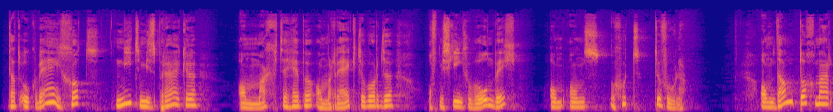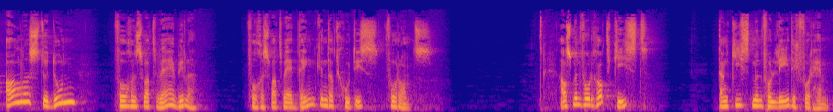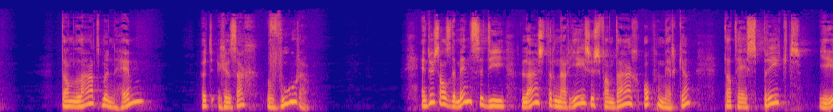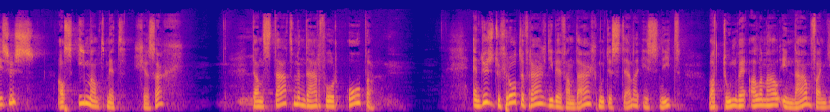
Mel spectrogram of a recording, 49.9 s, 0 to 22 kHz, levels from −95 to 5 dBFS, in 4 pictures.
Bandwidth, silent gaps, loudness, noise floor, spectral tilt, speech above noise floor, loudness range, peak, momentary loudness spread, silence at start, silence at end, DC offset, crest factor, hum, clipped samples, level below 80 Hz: 15.5 kHz; none; -21 LUFS; -80 dBFS; -4.5 dB/octave; 59 dB; 4 LU; -2 dBFS; 11 LU; 0.15 s; 0 s; under 0.1%; 20 dB; none; under 0.1%; -52 dBFS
